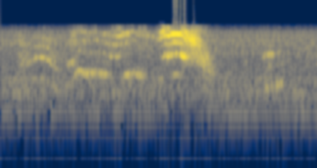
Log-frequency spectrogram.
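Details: Blue point Siamese cat named Prudence, a pet kept with a boy, gives a drawn-out wavering meow rising into a louder strained cry midway, then a short softer mew, over steady indoor background hiss.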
